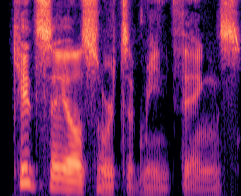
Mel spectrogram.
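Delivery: plain reading voice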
